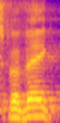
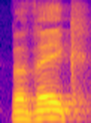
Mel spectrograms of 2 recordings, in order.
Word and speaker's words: Vivek: Oh, it was Vivek or Christie, right? – That's another one. Pence or Vivek. – Oh, okay. – And it's Vivek, by the way, to you, Vivek? – Noah. Vivek.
